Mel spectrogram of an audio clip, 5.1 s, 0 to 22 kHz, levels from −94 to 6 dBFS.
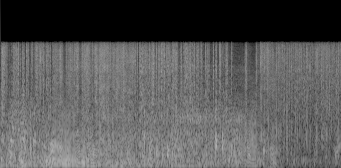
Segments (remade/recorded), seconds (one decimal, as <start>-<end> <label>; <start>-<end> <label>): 0.0-0.8 recorded; 0.8-2.0 remade; 2.0-3.6 recorded; 3.6-4.2 remade; 4.2-5.1 recorded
